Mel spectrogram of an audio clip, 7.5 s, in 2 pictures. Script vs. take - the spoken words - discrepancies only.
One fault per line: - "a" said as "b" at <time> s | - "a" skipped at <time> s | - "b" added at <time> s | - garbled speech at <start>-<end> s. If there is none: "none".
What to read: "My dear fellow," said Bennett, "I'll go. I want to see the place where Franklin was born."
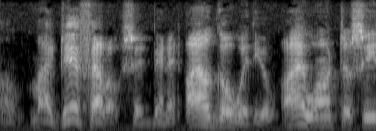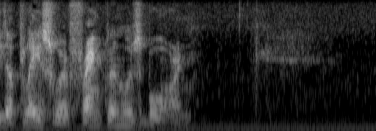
- "with you" added at 2.3 s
